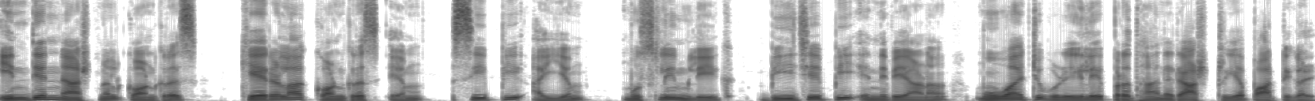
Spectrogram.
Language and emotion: Malayalam, neutral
